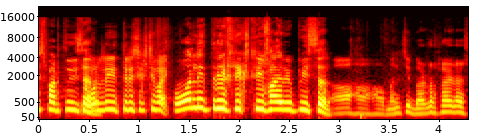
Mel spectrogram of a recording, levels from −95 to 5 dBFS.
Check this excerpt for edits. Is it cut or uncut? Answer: uncut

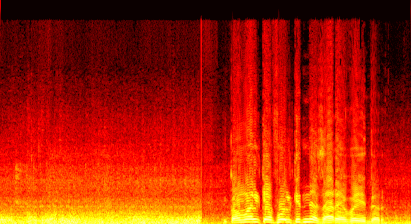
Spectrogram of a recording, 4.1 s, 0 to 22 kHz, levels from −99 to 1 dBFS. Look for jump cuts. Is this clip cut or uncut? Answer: cut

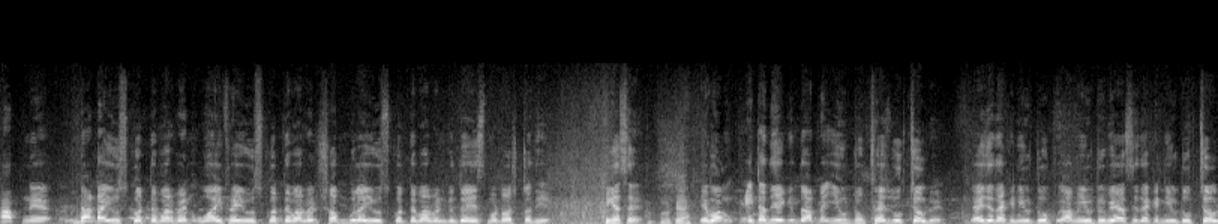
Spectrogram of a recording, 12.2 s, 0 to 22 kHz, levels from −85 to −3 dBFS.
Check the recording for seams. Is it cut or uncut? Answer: uncut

